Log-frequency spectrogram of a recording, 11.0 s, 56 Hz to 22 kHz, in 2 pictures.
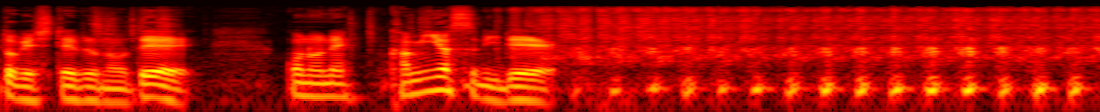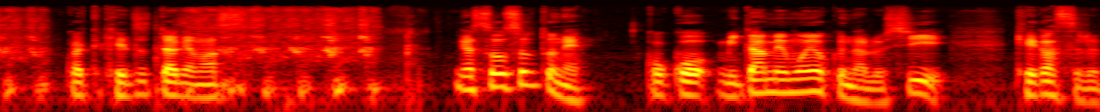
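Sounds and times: wood scratching on sandpaper: 2.3s - 5.8s, 6.4s - 7.4s.

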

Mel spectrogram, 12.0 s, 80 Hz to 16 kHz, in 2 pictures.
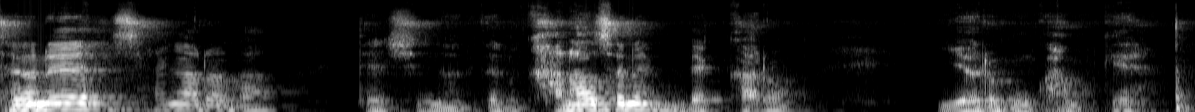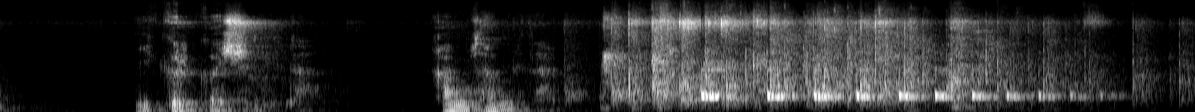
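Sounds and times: congregation applauding: 8.8s - 11.9s.

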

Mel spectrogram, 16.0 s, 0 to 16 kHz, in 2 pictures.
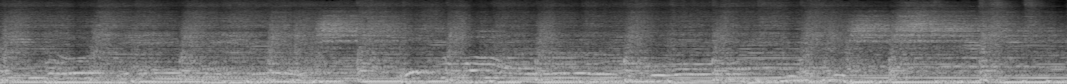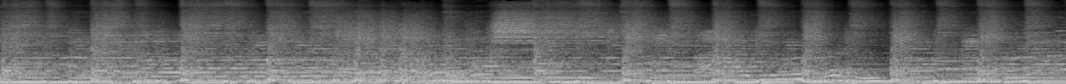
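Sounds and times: fiddle lead line: 0.0s - 16.0s
live band playing: 0.0s - 16.0s.

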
